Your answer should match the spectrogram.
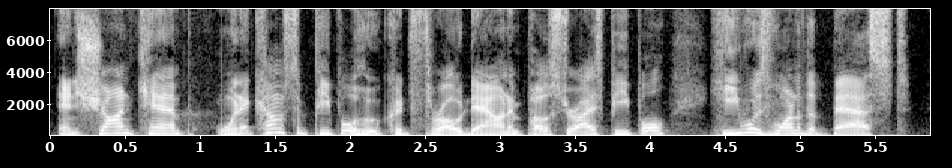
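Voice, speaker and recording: An American man working as a sports radio host, chatting casually and excitably in rambling, repetitive phrases. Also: on the high side, moderate pace, no echo, clean studio sound. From Seattle, United States. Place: radio studio.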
